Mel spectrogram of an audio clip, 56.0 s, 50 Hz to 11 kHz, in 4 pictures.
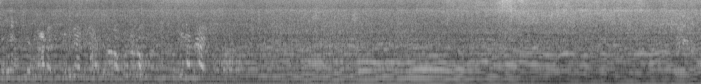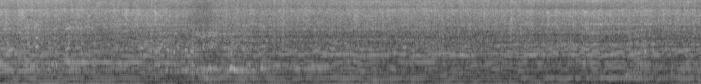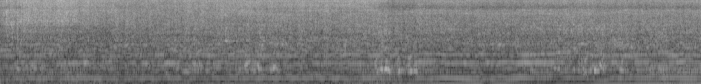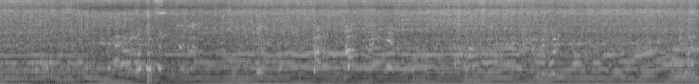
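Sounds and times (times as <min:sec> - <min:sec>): people's voices: 0:00.0 - 0:56.0
small engine running: 0:00.0 - 0:56.0.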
